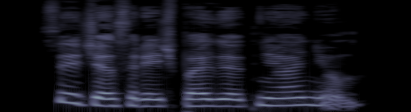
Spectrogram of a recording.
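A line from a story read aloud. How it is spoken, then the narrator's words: Stern. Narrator (Russian): строго заявил Нумебус, перестав в момент смеяться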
